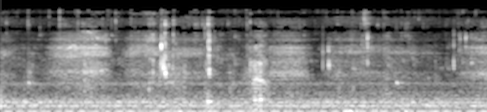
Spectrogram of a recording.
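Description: A young child chewing a mouthful of salad, faint, with a few short clicks and a soft low thump a little past four seconds in.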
